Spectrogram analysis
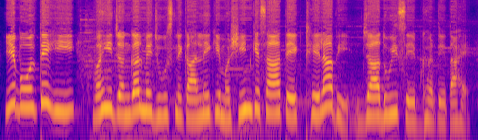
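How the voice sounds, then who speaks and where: A woman narrating a scripted animated moral story as its storyteller. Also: on the high side, unhurried.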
